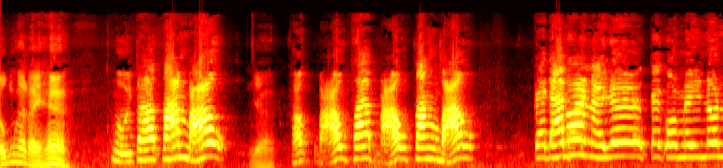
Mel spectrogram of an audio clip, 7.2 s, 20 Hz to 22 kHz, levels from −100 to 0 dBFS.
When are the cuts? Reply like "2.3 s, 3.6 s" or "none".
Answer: 5.9 s

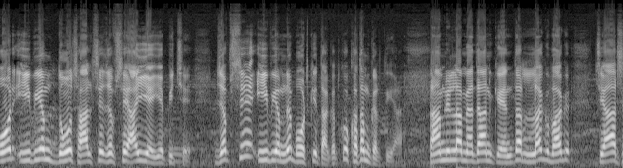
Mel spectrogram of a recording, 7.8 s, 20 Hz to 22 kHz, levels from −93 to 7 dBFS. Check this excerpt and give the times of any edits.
5.2 s

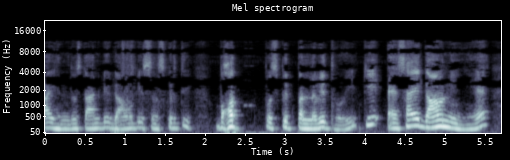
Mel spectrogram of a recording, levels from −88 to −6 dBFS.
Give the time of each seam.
3.9 s

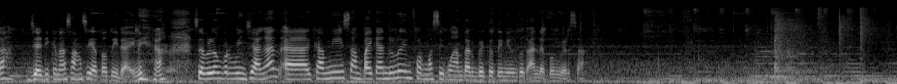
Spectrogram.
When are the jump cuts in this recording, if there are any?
none

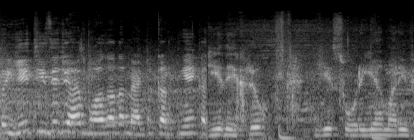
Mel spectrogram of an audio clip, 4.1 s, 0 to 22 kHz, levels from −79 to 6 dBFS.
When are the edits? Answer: 2.1 s

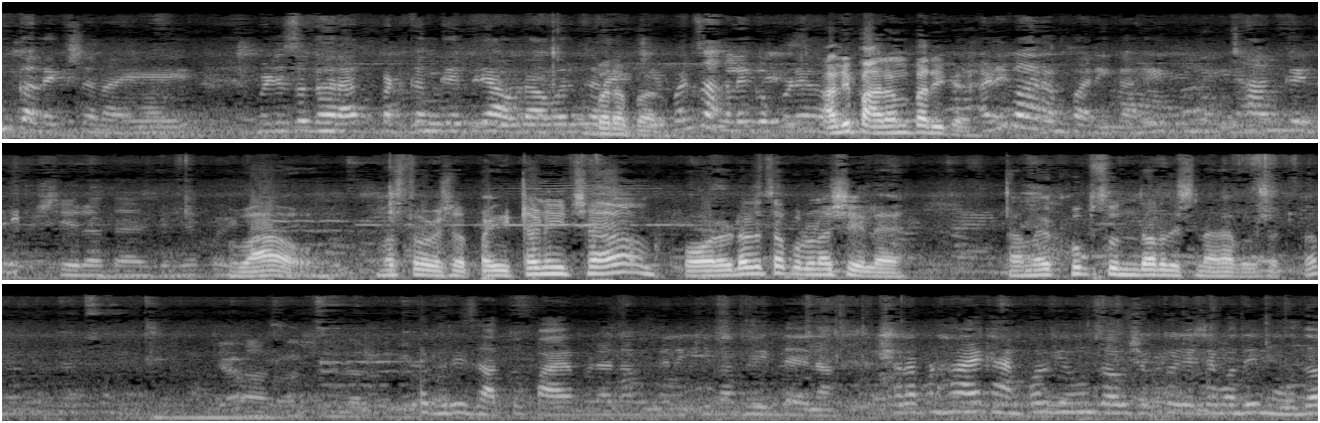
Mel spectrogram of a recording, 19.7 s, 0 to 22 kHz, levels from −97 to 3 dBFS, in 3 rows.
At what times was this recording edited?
6.6 s, 15.3 s

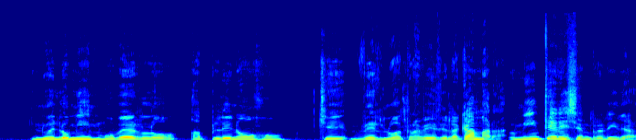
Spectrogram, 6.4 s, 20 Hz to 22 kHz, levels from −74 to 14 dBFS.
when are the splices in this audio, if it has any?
5.1 s

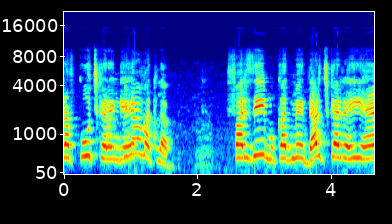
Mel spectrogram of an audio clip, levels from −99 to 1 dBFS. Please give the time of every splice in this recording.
1.1 s

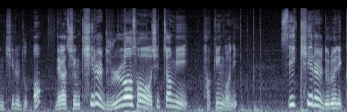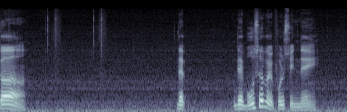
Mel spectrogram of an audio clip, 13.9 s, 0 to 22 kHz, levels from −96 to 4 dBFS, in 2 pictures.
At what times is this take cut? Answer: 1.0 s

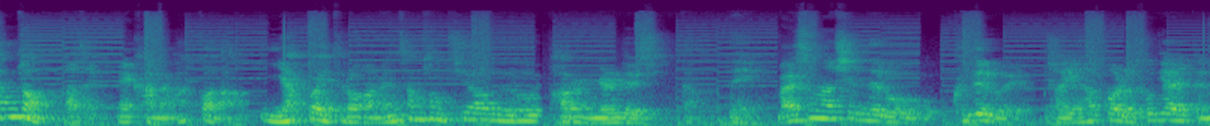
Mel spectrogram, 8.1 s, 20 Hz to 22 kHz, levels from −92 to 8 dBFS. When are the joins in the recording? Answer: 5.1 s, 7.0 s

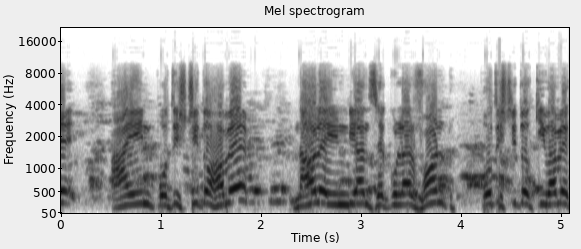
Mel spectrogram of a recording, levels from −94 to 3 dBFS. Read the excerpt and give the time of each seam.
none

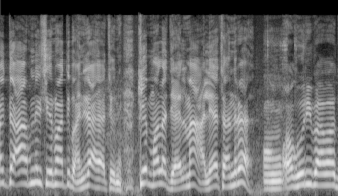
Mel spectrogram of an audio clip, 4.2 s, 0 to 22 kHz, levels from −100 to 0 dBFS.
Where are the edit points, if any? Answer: 3.3 s

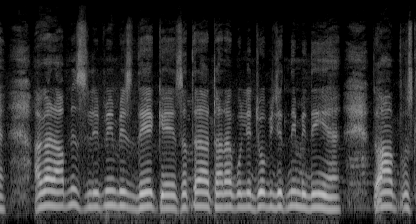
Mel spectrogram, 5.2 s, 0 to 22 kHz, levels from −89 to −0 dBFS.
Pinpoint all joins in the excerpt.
none

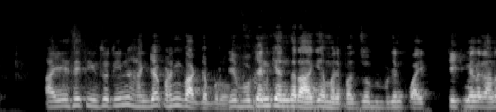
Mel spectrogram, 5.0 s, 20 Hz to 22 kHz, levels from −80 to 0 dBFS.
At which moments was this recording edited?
2.3 s

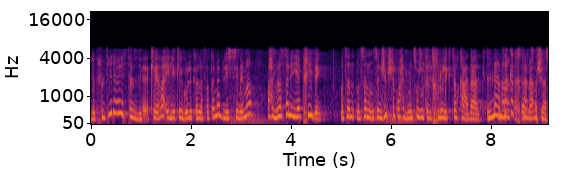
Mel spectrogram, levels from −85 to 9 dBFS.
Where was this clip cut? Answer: 1.7 s

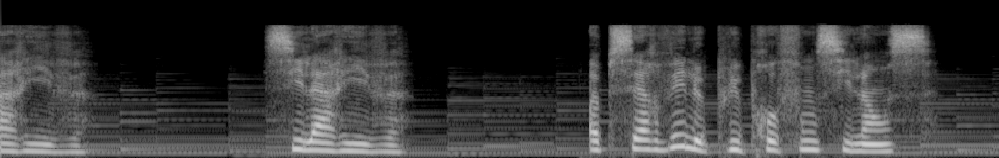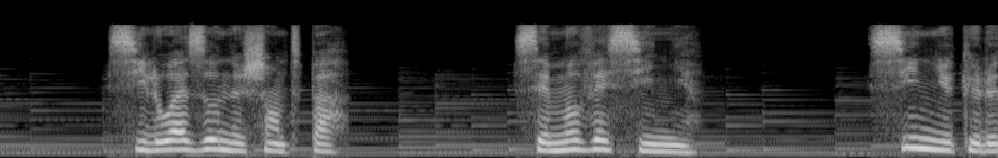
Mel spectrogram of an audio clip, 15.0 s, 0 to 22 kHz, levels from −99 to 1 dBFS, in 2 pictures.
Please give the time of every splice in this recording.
none

